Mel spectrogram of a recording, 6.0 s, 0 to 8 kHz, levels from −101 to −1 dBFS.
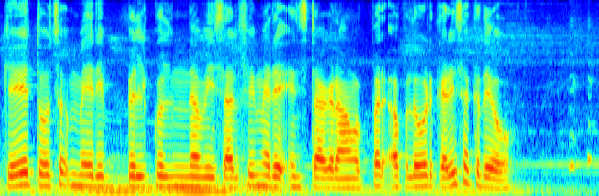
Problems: background sounds at intervals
